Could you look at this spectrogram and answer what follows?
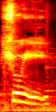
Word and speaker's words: Twi: then there's there are different languages like the tree by the way why is it called tree and not twice because it's spelt twi why is it chewy if you watch this video so far i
